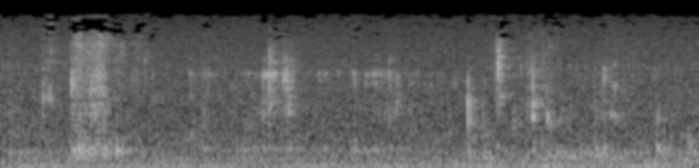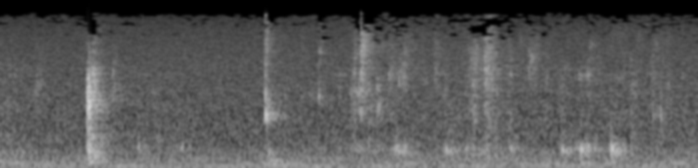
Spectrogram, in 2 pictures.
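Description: A person eating spicy instant noodles close to the microphone, with wet slurping, chewing and lip-smacking sounds. There is a scatter of short mouth clicks, and the sharpest smacks come about five and six seconds in.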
